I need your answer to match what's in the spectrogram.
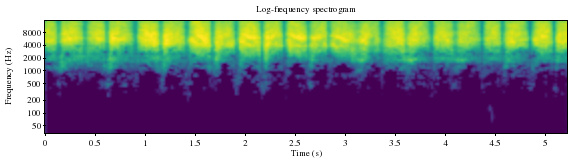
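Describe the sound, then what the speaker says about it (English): Steady back-and-forth hand sanding of paint on a 1988 Cadillac DeVille, a rhythmic rasping scrape, each stroke close and loud, repeating about four times a second with no voices. "Just sand all of it off like that. Keep sanding it."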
